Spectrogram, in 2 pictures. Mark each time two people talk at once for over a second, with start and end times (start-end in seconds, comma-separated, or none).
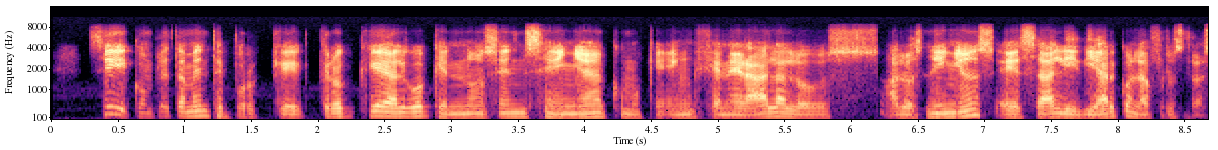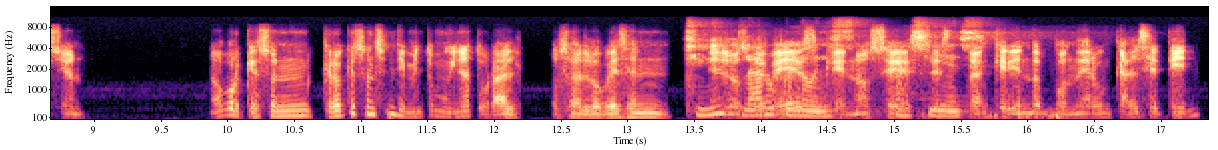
13.6-15.7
